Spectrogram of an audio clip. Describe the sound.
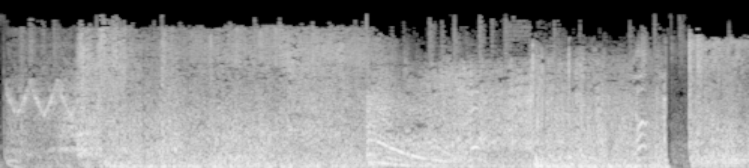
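Artillery shelling and explosions in Ukraine's Kherson region at Christmas, heard as continuous heavy rumbling and booms, with a warbling alarm-like tone early on and a falling whistle midway, loud throughout apart from one brief drop.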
